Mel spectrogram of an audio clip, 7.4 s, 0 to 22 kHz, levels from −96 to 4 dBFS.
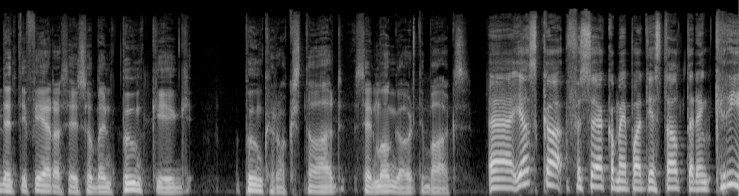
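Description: No technical faults can be heard in the speech.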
